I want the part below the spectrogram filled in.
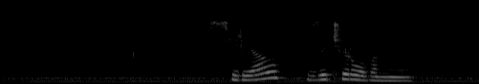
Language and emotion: Russian, neutral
